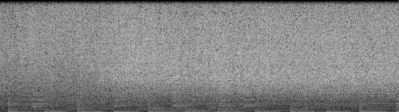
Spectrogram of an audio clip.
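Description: Loud, steady sizzle of a London broil top round steak searing on a cast iron stovetop grill, continuous crackling frying with a pulsing low rhythmic hum underneath, close and uninterrupted.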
